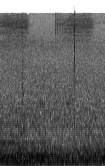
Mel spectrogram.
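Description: Quiet, steady background hiss with two faint ticks, one about half a second in and one about a second and a half in.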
